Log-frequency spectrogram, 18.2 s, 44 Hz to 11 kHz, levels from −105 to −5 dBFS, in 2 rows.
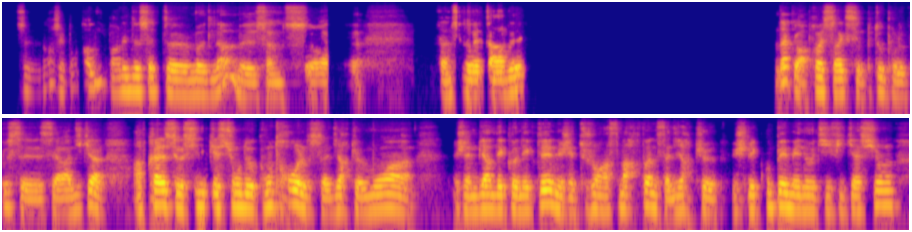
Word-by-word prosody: Je 150 - -18
non, 130 +7 -26
j'ai 200 - -16
pas 165 - -29
entendu 170 +3 -10
parler 140 -7 -8
de 140 0 -1
cette, 140 0 -4
heu, 125 -2 +1
mode-là, 120 0 -3
mais 105 -3 -3
ça 105 0 -7
ne 105 0 -9
saurait, 110 +1 -4
heu, - - -2 1.1
ça - - -3
ne - - -8
saurait 120 -1 +1
tarder. 120 +3 +3 2.6
D'accord. - - +1
Après, 140 - +1
c'est 130 - -4
vrai 125 - +4
que 125 - -8
c'est - - -7
plutôt, 135 - -8
pour 115 - -8
le - - -4
coup, 145 - -10
c'est 105 -8 -5
c'est 105 - -4
radical. 110 +3 +2 0.3
Après, 155 -1 +8
c'est 150 -2 -1
aussi 135 +2 0
une 140 - -3
question 140 +1 +1
de 135 -1 +5
contrôle, 150 0 +3
c'est-à-dire 120 +2 -2
que - - -2
moi, 130 +3 +1 0.4
j'aime 120 -2 -4
bien 130 +1 +4
déconnecter, 125 +5 +3
mais 130 - 0
j'ai 115 -2 -5
toujours 125 +2 -4
un 120 - -3
smartphone, 130 +2 -1
c'est-à-dire 120 +1 -4
que 110 - -4
je 110 -1 -6
vais 125 -1 -1
couper 140 +3 +1
mes 130 -3 +1
notifications, 120 +5 -3
125 Hz, 190 wpm, -22 LUFS, 120-140 Hz, 2.6 s, Après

